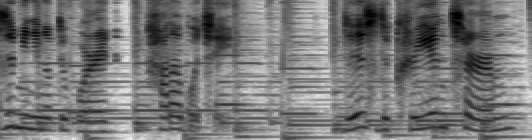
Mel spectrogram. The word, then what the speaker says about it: 할아버지: We have hal, a, bo, G. And if we read it as a whole, it becomes 할아버지.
